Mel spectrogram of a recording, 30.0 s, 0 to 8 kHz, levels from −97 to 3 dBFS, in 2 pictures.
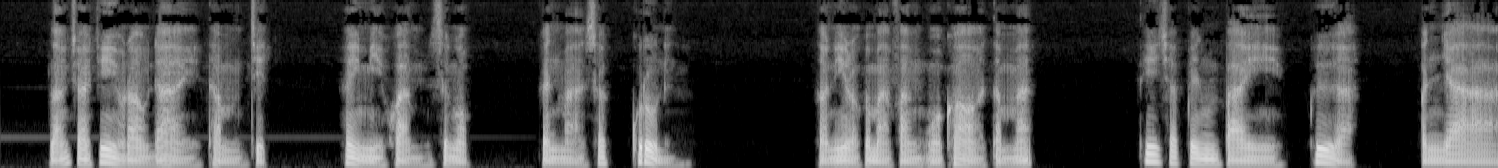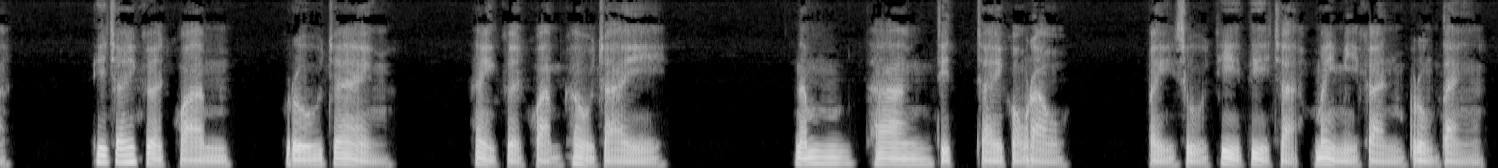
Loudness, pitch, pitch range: -18 LUFS, 75 Hz, 65-95 Hz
